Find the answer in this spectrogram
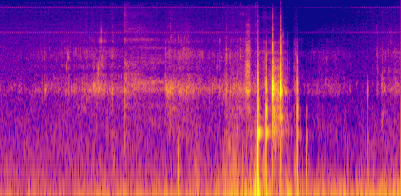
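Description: Water sloshing and lapping against a waterproof action camera held at the surface, with a quick run of sharp splashes about two and a half seconds in.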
